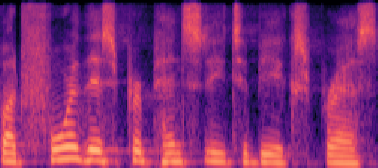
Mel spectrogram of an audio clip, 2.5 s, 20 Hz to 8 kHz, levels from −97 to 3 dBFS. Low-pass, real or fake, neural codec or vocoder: 7.2 kHz; real; none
